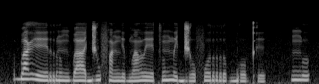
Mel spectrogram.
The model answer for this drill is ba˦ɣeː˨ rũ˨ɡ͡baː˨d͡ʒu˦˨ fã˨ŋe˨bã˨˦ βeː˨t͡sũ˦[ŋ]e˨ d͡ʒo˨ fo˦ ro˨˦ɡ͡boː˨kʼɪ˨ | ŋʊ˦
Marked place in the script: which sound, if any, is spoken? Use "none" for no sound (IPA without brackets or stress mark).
m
